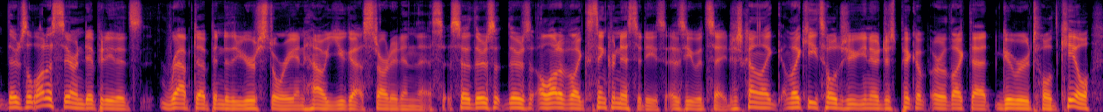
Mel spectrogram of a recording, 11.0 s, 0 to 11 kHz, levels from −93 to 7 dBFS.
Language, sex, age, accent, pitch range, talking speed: English, male, 20-39, American, 110-135 Hz, 270 wpm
